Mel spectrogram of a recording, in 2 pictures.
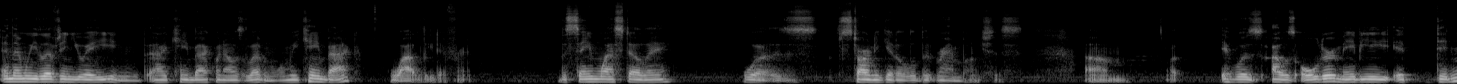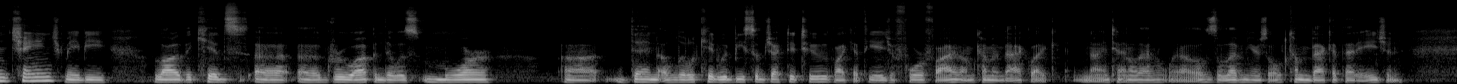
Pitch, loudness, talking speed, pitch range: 110 Hz, -28 LUFS, 190 wpm, 105-120 Hz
